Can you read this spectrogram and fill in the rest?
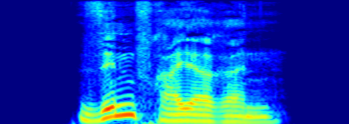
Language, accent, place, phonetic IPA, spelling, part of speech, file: German, Germany, Berlin, [ˈzɪnˌfʁaɪ̯əʁən], sinnfreieren, adjective, De-sinnfreieren.ogg
- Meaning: inflection of sinnfrei: 1. strong genitive masculine/neuter singular comparative degree 2. weak/mixed genitive/dative all-gender singular comparative degree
